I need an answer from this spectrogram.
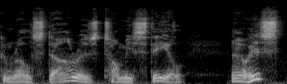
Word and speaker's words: Stil: roll star as tommy steele now his name actually had an origin it was from his scandinavian grandfather thomas steele hicks spelt s-t-i-l but pronounced steel his next thing it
